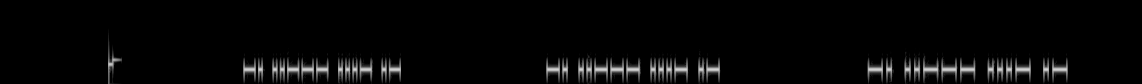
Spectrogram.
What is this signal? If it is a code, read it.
Morse code, heard as a keyed tone, about 28 wpm, 700 Hz. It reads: N2VA N2VA N2VA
